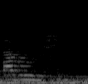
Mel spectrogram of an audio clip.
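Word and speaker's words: babbaluci: The lumaca is the Italian word, and babalushi is Sicilian, how you say it, babalushi.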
